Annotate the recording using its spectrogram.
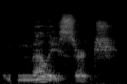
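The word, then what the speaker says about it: Meilisearch: yeah just to add I think it might be pronounced Melly search um we had a big discussion between this internally about is a Mel search Mel search Melly search Miley search which was I was written for but no I I think they said Melly so like rhymes with smelly all righty I'll take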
